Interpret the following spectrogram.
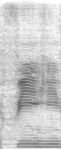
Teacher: फ़ीही फ़ा के ऊपर आगे या है, 1 सेकंड तक खींचेंगे।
